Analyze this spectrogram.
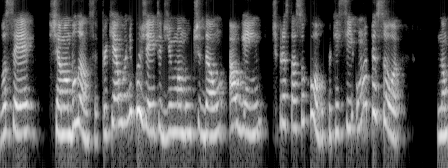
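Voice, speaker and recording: Her voice is high-pitched. The woman shows ordinary pitch variation. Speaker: business trainer. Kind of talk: online lecture. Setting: video call. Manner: fast.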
